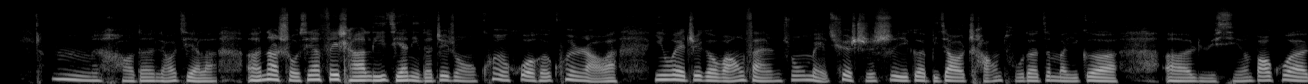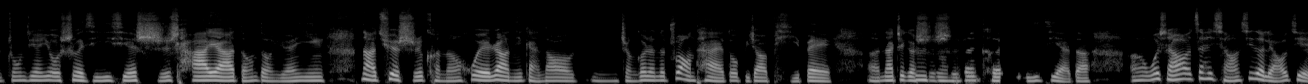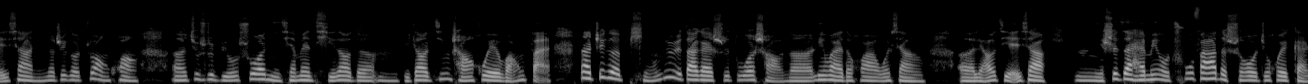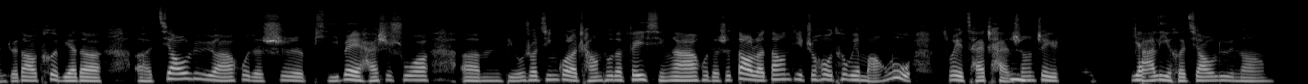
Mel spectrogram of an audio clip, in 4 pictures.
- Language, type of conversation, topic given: Chinese, advice, 旅行时我常感到压力和焦虑，怎么放松？
- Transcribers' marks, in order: none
